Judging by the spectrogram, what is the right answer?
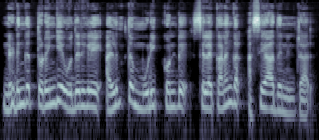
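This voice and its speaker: A woman narrating a romance audio novel with an expressive, emotive reading. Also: lowish voice, moderate pace, no room sound, studio quality. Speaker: storyteller.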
